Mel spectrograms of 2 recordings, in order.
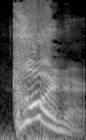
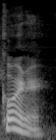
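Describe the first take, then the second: First: The first sound is said harshly and forcefully. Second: The first sound is said softly and gently. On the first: "pronounce corner with a C. ... Put a little more stank on it" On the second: "Pronounce it with a K"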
